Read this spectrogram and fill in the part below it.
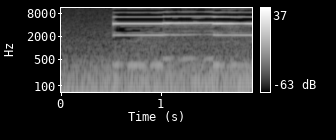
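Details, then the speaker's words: Redsense fiber-optic blood leakage sensor patch correctly attached to the patient, demonstration of a smaller leakage: a sudden high-pitched electronic alarm tone with a warbling undertone as blood reaches the sensor. "in this example the sensor patch is correctly attached to the patient and you will now hear that we also get an alarm from a smaller leakage"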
